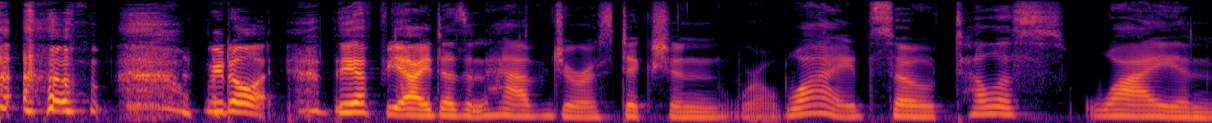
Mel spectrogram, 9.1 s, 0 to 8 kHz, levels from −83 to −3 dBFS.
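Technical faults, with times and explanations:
Throughout, wrong sample rate: the speech runs at about two-thirds of its natural speed and sits about 7 semitones lower, so voices sound heavy, slow and dragged. Speed and pitch fall by the same ratio, which fits 24 kHz audio being played back at 16 kHz without conversion. That linkage separates it from a time-stretch, which slows speech but keeps pitch, or a pitch shift, which lowers pitch but keeps timing.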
